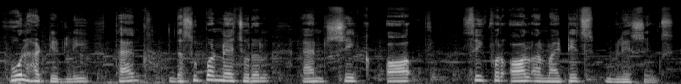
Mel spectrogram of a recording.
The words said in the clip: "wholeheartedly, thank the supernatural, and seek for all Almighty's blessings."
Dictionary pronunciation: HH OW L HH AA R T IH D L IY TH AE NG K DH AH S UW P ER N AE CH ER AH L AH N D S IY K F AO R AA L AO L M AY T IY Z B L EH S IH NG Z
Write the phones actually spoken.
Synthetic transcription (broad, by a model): HH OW L HH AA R T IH D L IY T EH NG K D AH S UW P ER N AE CH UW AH L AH N D S IY K F AO R AA L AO N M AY T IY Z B L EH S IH NG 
